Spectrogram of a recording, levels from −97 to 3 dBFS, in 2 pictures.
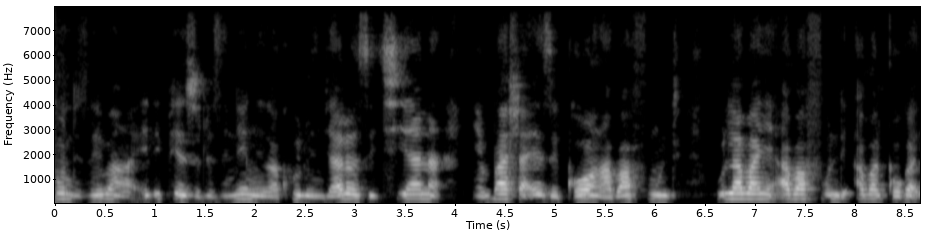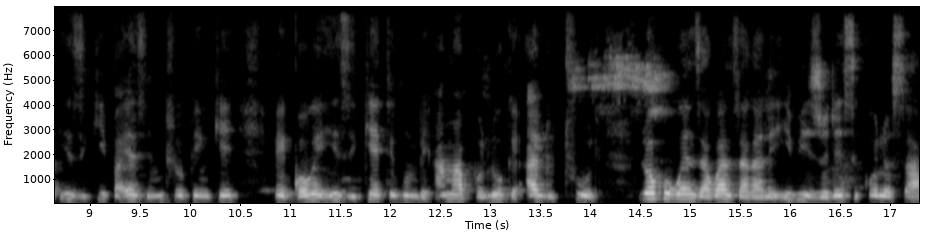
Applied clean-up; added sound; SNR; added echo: none; none; none; none.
